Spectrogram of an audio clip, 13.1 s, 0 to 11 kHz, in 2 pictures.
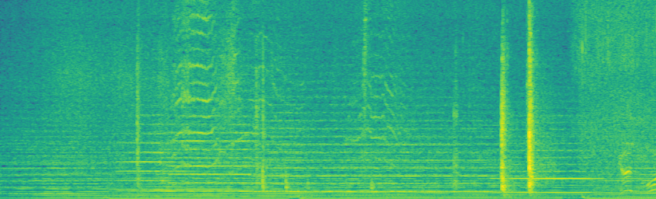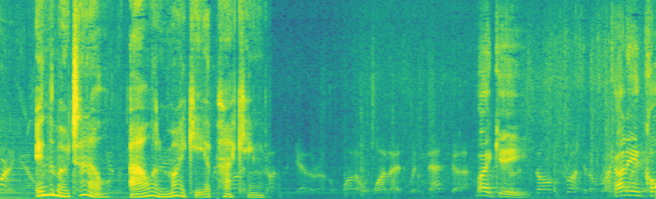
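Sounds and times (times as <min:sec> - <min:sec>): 
steady droning tonal background: 0:00.0 - 0:11.4
door shutting: 0:01.4 - 0:05.6
speech: 0:06.9 - 0:09.3, 0:11.3 - 0:12.1, 0:12.7 - 0:13.1.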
